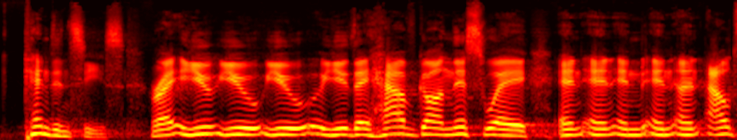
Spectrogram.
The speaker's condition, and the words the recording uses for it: Stuttering. Actually, something I forgot to say is I have a stutter, so I just want to let you all know that and give you a heads up.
